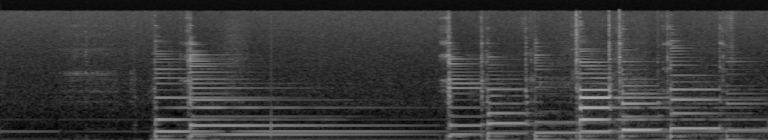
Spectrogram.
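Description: Background music on acoustic guitar: a chord strummed about one and a half seconds in that rings out, then a run of single plucked notes, about two a second, from about four and a half seconds in.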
